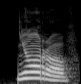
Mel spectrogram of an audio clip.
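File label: "нёров", Komi, female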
